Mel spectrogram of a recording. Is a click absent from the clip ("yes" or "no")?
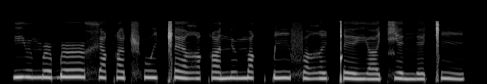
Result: no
